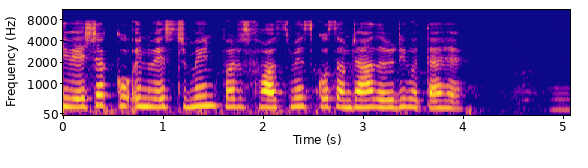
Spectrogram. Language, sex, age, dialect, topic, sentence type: Hindi, female, 18-24, Kanauji Braj Bhasha, banking, statement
